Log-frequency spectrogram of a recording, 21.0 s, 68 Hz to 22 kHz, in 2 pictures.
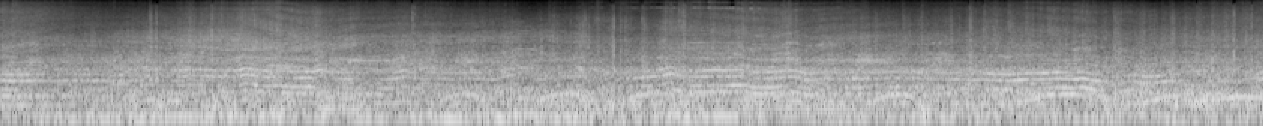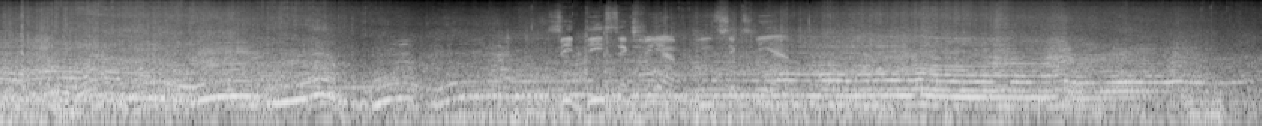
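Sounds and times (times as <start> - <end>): racing boat engines whining: 0.0 - 21.0
steady rush of noise: 9.1 - 19.0.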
